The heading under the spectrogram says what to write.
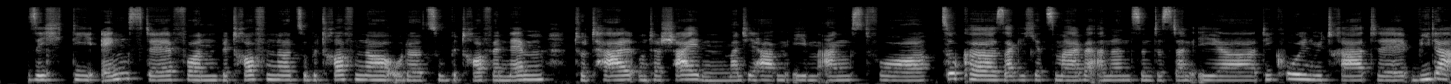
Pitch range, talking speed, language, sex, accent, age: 195-215 Hz, 130 wpm, German, female, German, 20-39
